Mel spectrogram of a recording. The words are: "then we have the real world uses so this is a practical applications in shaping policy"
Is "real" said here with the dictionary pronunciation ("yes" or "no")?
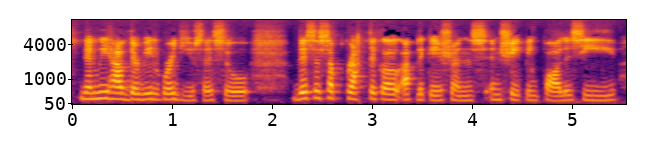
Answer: yes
